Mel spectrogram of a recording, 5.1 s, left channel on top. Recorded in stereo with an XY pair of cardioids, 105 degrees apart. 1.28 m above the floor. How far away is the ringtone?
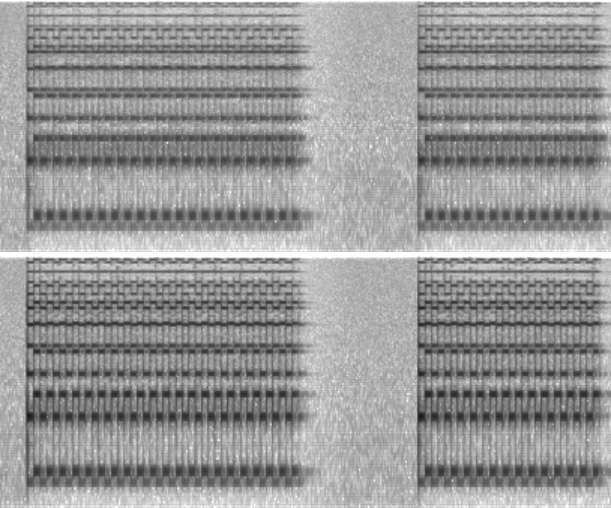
About 0.7 m.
